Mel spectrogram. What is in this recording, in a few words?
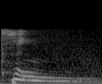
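"king4", Cantonese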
